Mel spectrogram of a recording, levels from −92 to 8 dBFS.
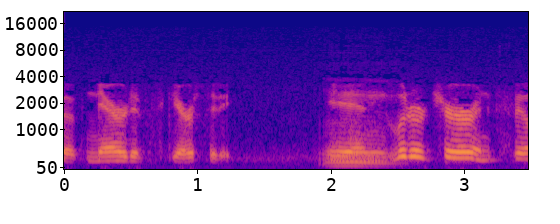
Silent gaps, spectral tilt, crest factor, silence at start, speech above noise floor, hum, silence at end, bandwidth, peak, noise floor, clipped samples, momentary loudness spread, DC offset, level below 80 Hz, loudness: none; -7 dB/octave; 18 dB; 0 s; 33 dB; none; 0 s; 8 kHz; -10 dBFS; -60 dBFS; under 0.1%; 13 LU; under 0.1%; -64 dBFS; -26 LUFS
